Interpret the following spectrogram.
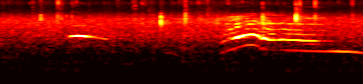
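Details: Domestic cat in Bangladesh giving two meows: a short arched cry, then a longer rising-falling meow with clear harmonics that trails off into a sliding tail, over a faint background hiss.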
